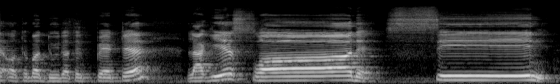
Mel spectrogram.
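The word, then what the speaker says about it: ص: হচ্ছে পাতলা হরফ তাহলে সদ মোটা করে উচ্চারণ করতে হবে শীষ দিয়ে আর সিনটা পাতলা করে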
